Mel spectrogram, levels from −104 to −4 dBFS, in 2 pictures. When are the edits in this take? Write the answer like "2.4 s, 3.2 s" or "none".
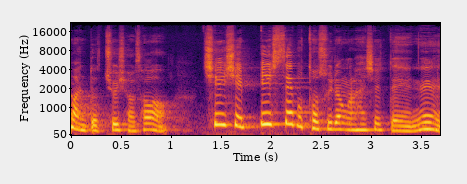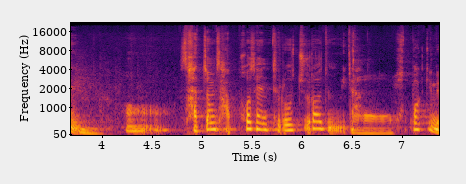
none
